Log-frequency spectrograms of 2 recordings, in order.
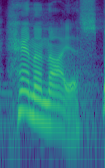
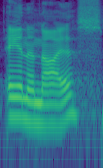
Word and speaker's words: Hananias: You don't see it here in the English, but in the Greek, there's actually a rough breathing mark above the A. And to properly pronounce his name, you would say Hananias. But for our English translation, we'll just say Ananias.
